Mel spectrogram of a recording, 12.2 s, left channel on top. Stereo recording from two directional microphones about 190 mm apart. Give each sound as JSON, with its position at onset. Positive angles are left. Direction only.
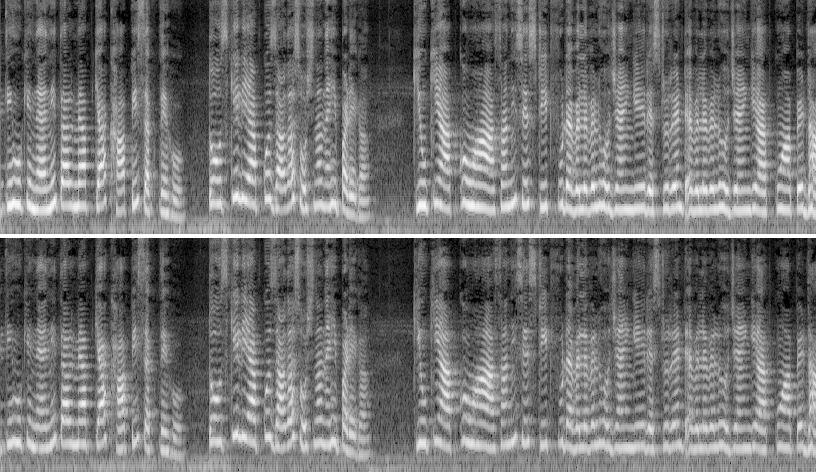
{"t": 0.1, "sound": "speech", "side_deg": 35}
{"t": 3.1, "sound": "a woman's voice", "side_deg": 15}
